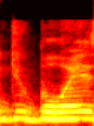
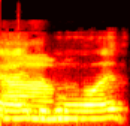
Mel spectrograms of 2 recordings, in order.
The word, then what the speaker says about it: Dubois: Dubo, are you related to Web Dubo? I am not, but he is my namesake, so I like to pronounce my name the way he pronounced his.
